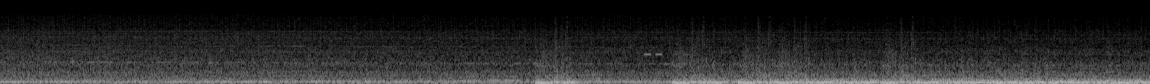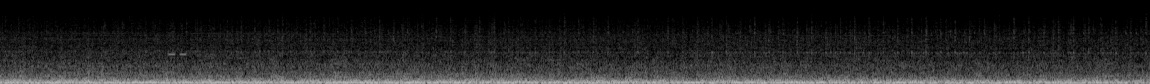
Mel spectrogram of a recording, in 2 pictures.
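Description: A propeller engine idles with a low, steady rumble, then roars louder.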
